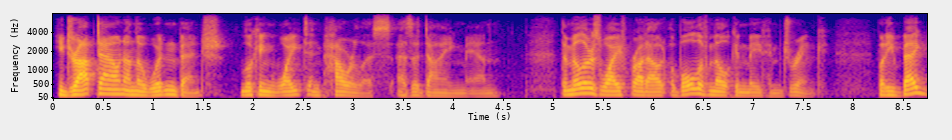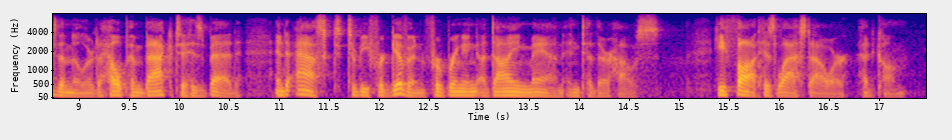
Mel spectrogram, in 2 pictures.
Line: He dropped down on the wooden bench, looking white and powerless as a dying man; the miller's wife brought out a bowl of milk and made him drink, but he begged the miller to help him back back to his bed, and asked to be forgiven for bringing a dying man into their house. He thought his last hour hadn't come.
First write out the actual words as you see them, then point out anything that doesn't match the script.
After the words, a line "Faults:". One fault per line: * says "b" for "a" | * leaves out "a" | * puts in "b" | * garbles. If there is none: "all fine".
He dropped down on the wooden bench, looking white and powerless as a dying man; the miller's wife brought out a bowl of milk and made him drink, but he begged the miller to help him back to his bed, and asked to be forgiven for bringing a dying man into their house. He thought his last hour had come.
Faults:
* leaves out "back"
* says "had" for "hadn't"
